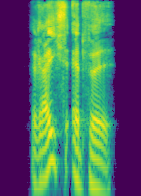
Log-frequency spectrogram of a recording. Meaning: nominative/accusative/genitive plural of Reichsapfel
- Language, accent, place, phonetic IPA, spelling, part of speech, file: German, Germany, Berlin, [ˈʁaɪ̯çsˌʔɛp͡fl̩], Reichsäpfel, noun, De-Reichsäpfel.ogg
